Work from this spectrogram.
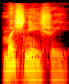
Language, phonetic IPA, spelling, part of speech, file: Russian, [mɐɕːˈnʲejʂɨj], мощнейший, adjective, Ru-мощнейший.ogg
- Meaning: superlative degree of мо́щный (móščnyj): most powerful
